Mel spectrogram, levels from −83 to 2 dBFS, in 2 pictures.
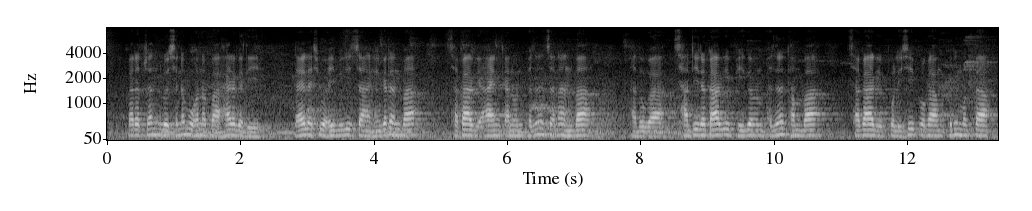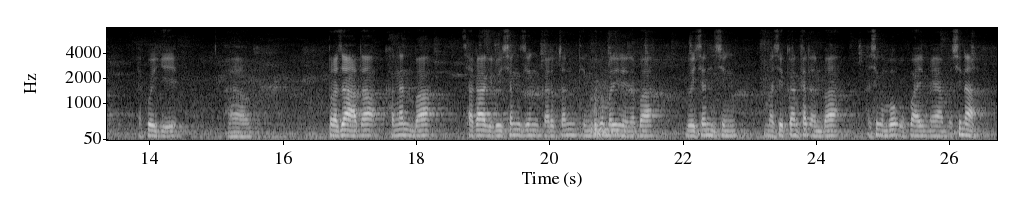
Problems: background sounds at intervals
